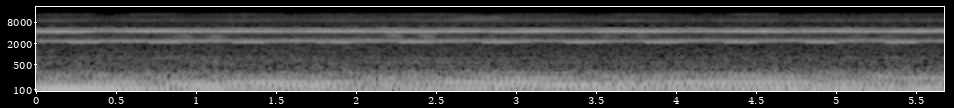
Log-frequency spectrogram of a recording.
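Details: Crickets in a New England summer, a steady unbroken chorus of shrill high tones in several stacked bands with no pauses. A soft low rumble runs underneath.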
